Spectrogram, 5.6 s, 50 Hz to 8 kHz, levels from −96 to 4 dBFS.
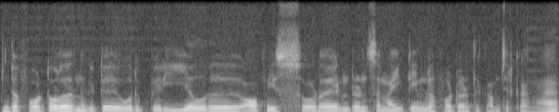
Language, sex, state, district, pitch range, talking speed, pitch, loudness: Tamil, male, Tamil Nadu, Namakkal, 115-130 Hz, 150 wpm, 120 Hz, -19 LUFS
